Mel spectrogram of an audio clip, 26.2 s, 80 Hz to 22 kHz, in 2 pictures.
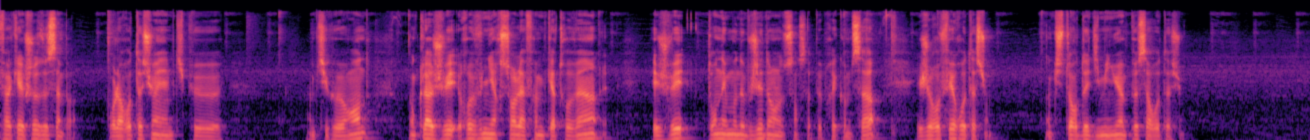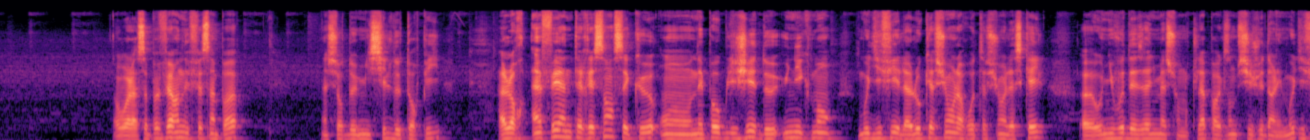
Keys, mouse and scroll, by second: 1.0 space, 1.9-3.7 drag, 3.7-5.9 middle drag, 5.9 click, 8.6 i, 10.4 click, 11.1 space, 14.9 space, 15.4-16.9 middle drag, 16.9-17.7 scroll up 1, 17.7 click, 20.0-21.6 scroll up 1, 21.6-23.1 scroll up 1, 25.8 click.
